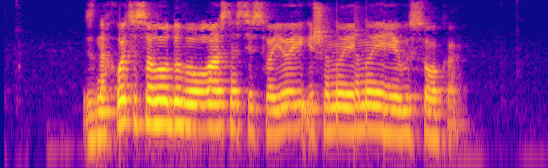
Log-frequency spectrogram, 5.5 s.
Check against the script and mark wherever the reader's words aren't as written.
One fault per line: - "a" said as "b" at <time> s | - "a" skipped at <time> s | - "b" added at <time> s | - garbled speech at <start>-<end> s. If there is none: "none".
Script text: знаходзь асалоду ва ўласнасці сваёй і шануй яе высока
- "шануй" added at 3.5 s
